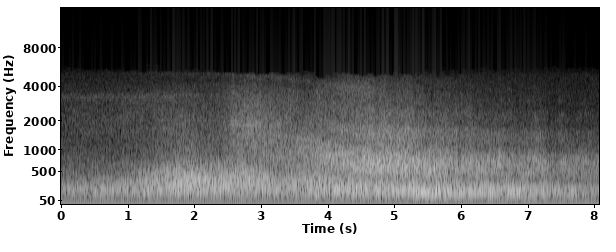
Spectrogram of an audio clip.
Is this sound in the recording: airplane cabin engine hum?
yes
